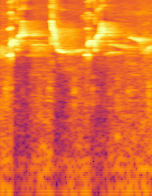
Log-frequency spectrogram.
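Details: Oriental magpie-robin in a lure recording meant to train young birds to learn sounds, with loud slurred whistles swooping down then up, three bright phrases in under two seconds over a low hum.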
